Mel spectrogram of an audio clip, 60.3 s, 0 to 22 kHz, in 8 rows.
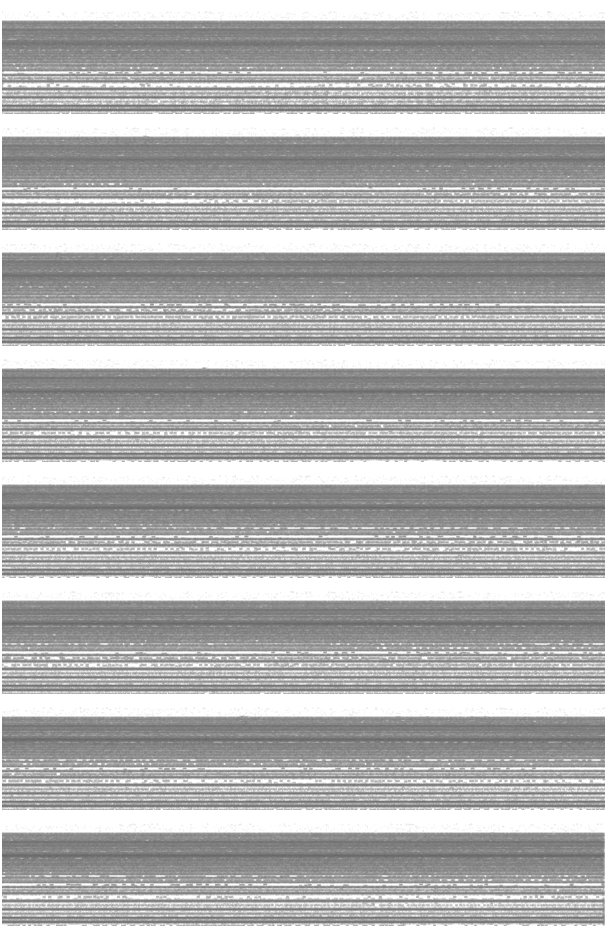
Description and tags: DV tape noise
The full 60 minutes caused me some download problems - I figured I'd drop this here for anyone having a similar issue. A clip from their description: This is my recreation of the noise in the background of a video shot on a consumer grade MiniDV camcorder (a well used one).
camcorder, tape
